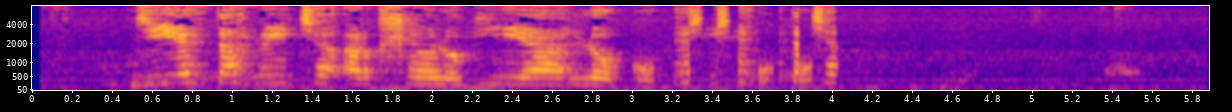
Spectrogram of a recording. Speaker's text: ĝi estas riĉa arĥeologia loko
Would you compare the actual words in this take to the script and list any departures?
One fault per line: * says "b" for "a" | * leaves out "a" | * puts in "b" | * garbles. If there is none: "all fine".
* garbles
